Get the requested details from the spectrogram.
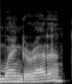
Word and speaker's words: Wangaratta: Did she still live in, I'm going to say this wrong, Wangaratta? Wangaratta? – No, she lived in Melbourne. I lived in Wangaratta till I was, I think, 12, and then left and went to Melbourne.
